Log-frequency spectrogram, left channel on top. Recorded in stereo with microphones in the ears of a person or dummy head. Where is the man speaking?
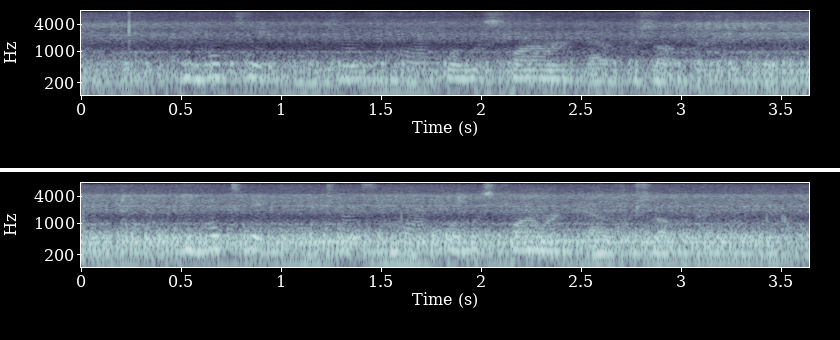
60° right (ahead or behind), 1.7 m.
